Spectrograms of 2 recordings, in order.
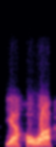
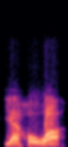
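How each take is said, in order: First: The word begins with a Y sound. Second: The word begins with a Y sound.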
